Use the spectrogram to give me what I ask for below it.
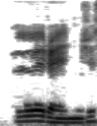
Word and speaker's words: öğrenci: Öğrenci, so that G, the softened sign, is silent here.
